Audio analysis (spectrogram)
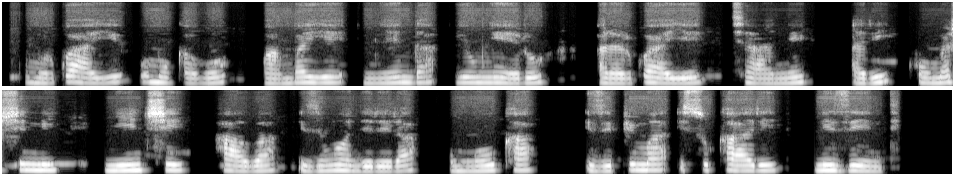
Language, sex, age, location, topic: Kinyarwanda, female, 18-24, Kigali, health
